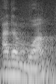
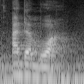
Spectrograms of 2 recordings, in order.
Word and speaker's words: Aidez Moi: name confused it's okay it's actually French it's pronounced Adam won but because we live in South Africa Adam won it's really interesting yeah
